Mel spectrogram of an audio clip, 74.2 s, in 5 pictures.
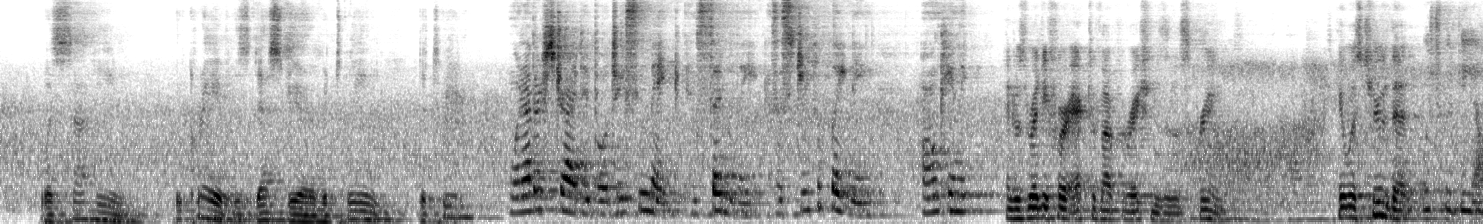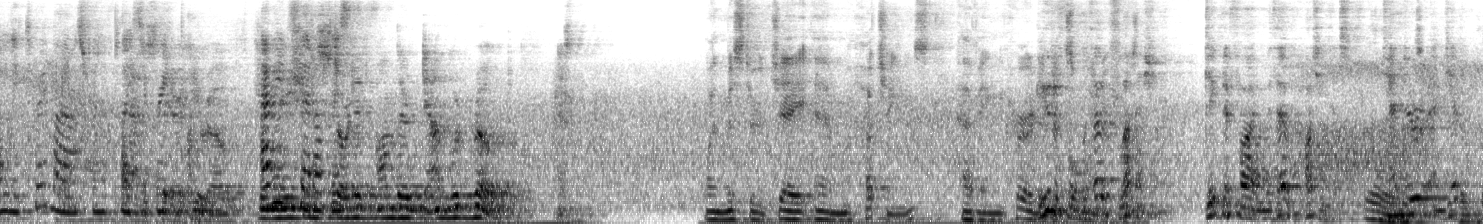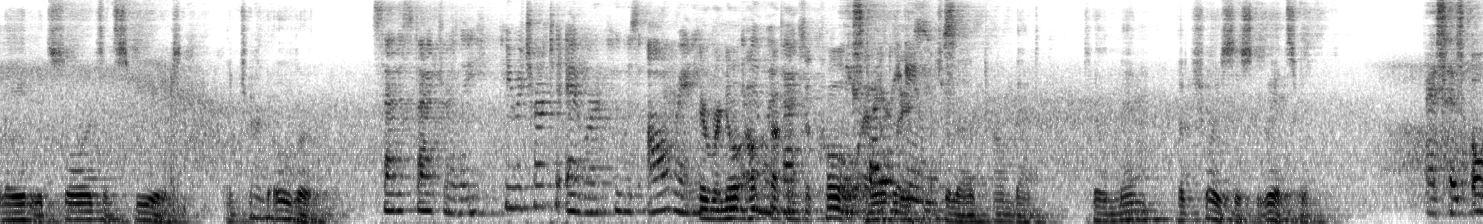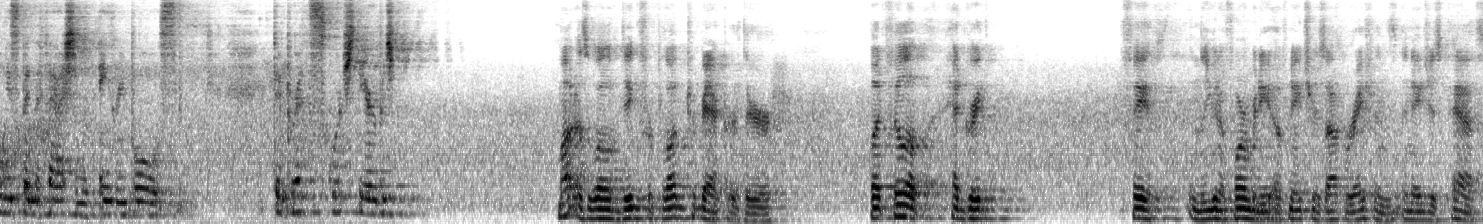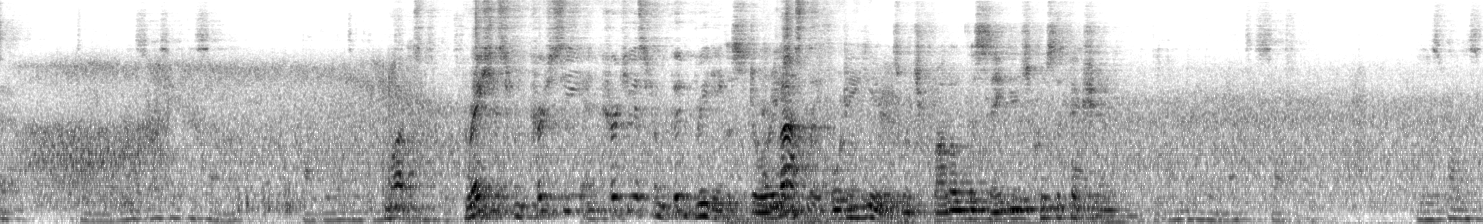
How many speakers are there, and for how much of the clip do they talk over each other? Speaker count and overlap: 8, about 19%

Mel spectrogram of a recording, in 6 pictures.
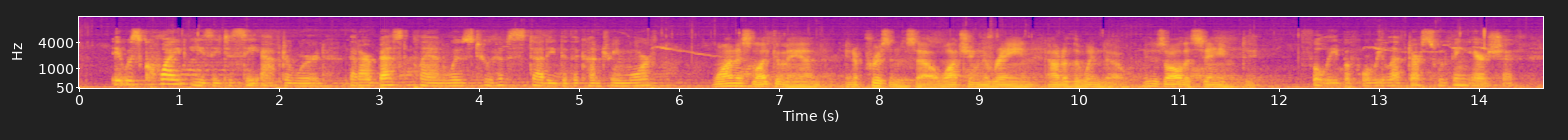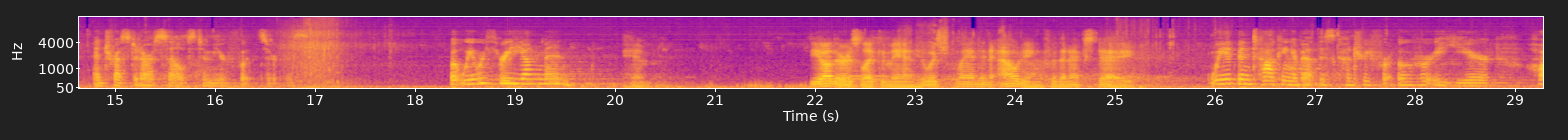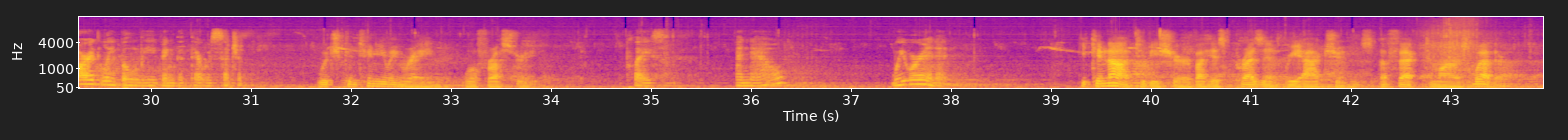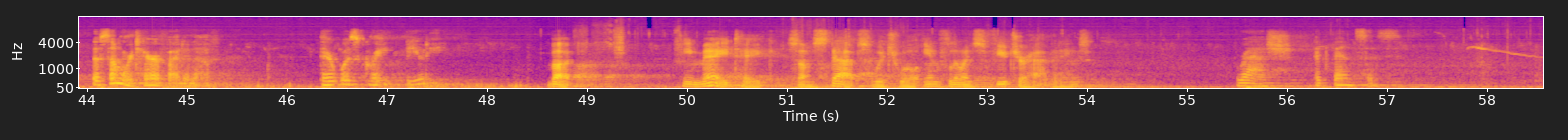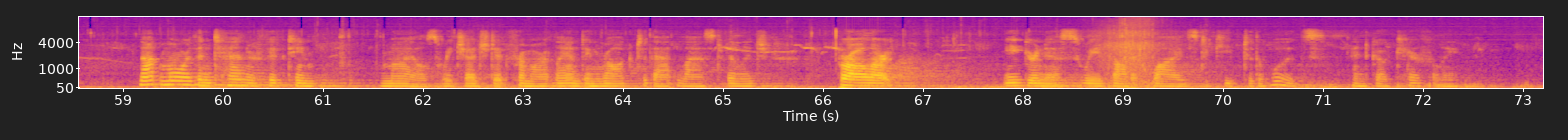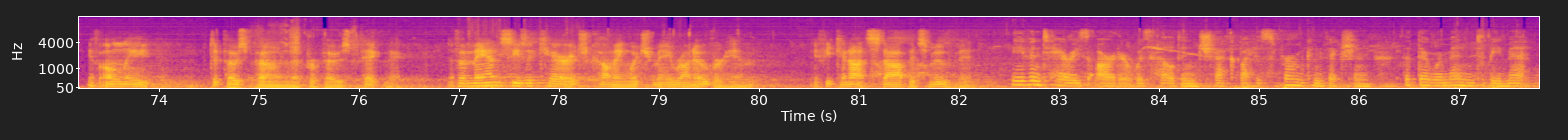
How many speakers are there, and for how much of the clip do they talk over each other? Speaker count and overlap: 2, no overlap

